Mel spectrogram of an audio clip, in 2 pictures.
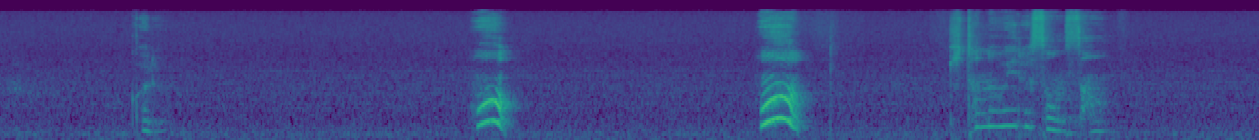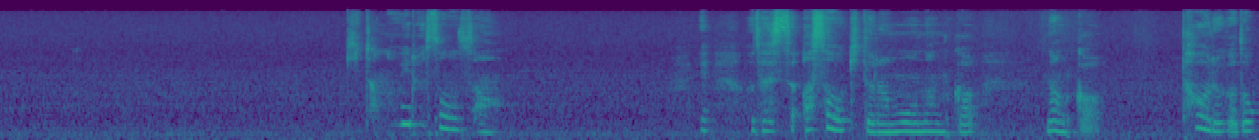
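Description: A young woman speaks close to a microphone in short, lively bursts with pauses.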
